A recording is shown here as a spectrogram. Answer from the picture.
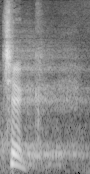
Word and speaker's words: check: இந்த நெக்ஸ்ட் வார்த்தை செக். இதுக்கு 2 அர்த்தம் இருக்குது. ஒன்று பரிசோதனை, சோதிக்கிறது, டெஸ்ட் பண்ணுறது. இன்னொன்று காசோலை. இந்த 2 விஷயத்துலையுமே CHECK. நீங்கள் இந்த சி இல்லாத மாதிரியே செக்குன்னு சொல்லணும். சியை உச்சரிக்கக்கூடாது. எழுதுகிறப்ப மட்டும் CHECKன்னு போடணும்.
